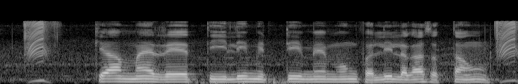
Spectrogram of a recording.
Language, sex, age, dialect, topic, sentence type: Hindi, female, 18-24, Awadhi Bundeli, agriculture, question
